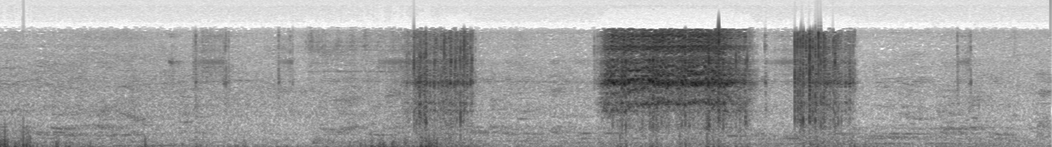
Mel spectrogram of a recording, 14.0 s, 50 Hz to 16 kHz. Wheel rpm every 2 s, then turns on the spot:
0, 0, 10, 10, 100, 10, 0.
4-8 10-12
